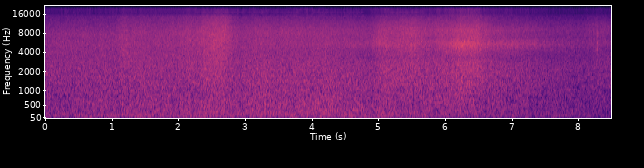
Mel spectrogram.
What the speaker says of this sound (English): So we just bounce along the waves here.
